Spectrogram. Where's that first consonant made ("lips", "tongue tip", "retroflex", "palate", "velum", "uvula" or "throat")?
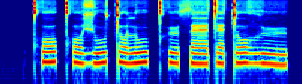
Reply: velum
